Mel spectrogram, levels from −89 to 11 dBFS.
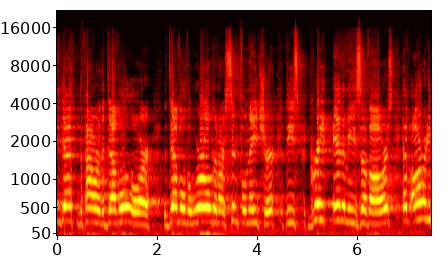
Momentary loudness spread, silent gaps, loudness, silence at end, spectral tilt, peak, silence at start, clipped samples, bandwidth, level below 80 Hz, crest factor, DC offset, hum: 12 LU; none; -16 LUFS; 0 s; -3 dB/octave; -2 dBFS; 0 s; under 0.1%; 13.5 kHz; -54 dBFS; 14 dB; under 0.1%; none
